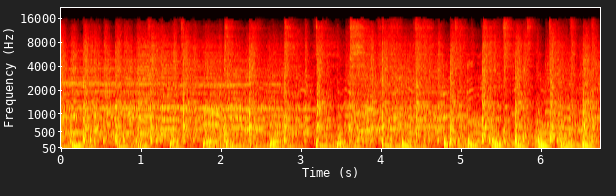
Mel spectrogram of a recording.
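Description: Brass band of trombones, trumpets and clarinets playing a tune over a steady drum beat.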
